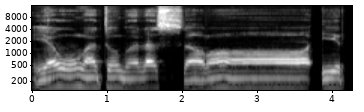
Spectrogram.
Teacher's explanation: Ra yang di akhir di kalimat tersebut sebelumnya adalah kasroh ya, maka dibaca dengan tipis, jangan ditebalkan ya. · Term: dibaca tipis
